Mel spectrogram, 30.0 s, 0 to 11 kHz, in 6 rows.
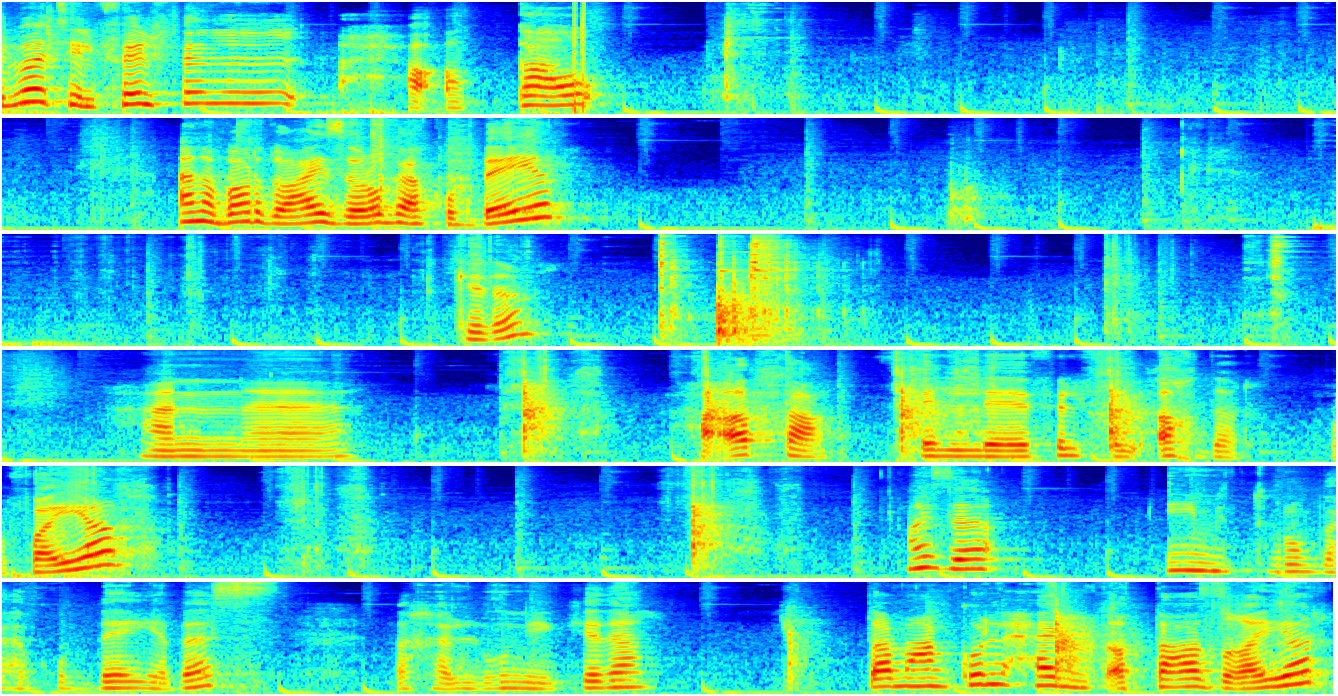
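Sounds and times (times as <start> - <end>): faint background music: 0.0 - 30.0
knife slicing on cutting board: 16.9 - 17.3, 20.4 - 21.5, 22.5 - 23.1.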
